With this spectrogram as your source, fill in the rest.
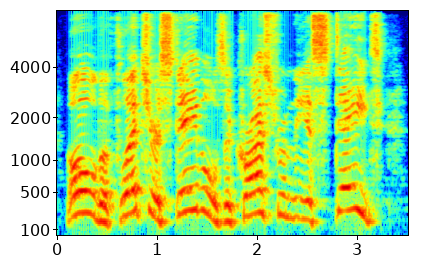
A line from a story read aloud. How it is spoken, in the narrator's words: yelled Lark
